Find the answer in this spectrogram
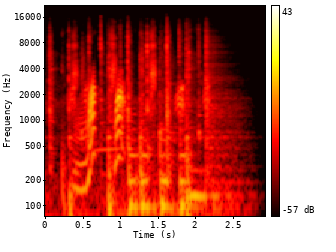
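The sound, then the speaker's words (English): A voice imitates the call of the Australian quacking frog with a quick run of nasal, honking quacks, about half a dozen close together, loud, then fading to silence. “for now, I'm …, signing off like a quacking frog”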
